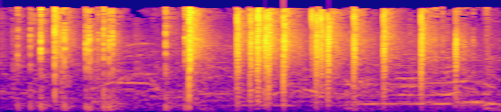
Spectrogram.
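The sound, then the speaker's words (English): Pink, white and blue fireworks set off by a street crowd at New Year along the Ming Dynasty city walls of Xi'an, China, crackle and pop in quick, irregular, sharp bursts, with a murmur of crowd voices underneath throughout. “The crowd set off pink, white, and blue fireworks.”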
